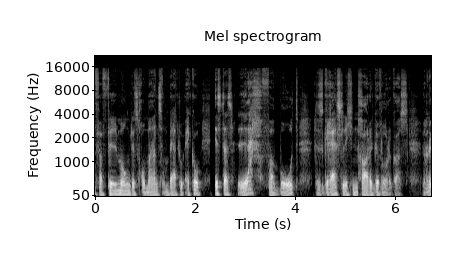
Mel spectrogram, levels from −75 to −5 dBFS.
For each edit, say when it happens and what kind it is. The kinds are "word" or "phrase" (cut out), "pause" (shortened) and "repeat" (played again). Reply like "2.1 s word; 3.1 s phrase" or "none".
1.3 s word; 2.3 s pause; 5.2 s word; 5.7 s word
